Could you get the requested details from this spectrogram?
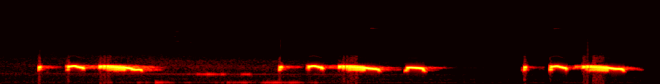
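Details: Lure call of a spotted dove meant to bring wild birds in fast: three close phrases of mellow, low coos, each with a long sliding middle note, repeated roughly every three seconds on a quiet background.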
